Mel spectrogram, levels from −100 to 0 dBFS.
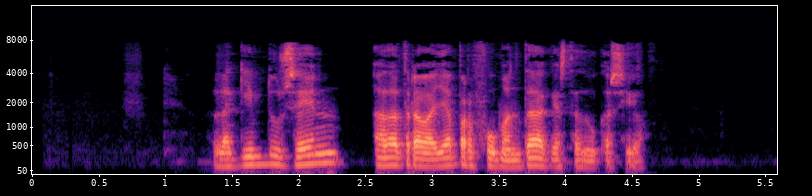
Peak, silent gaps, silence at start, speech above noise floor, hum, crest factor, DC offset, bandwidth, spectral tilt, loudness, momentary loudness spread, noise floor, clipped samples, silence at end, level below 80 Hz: -6 dBFS; none; 1.35 s; 59 dB; none; 20 dB; under 0.1%; 8 kHz; -5 dB/octave; -24 LUFS; 11 LU; -82 dBFS; under 0.1%; 1 s; -66 dBFS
